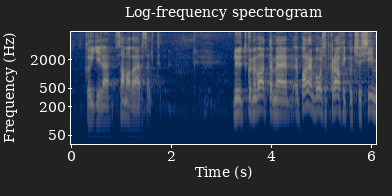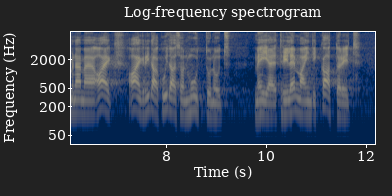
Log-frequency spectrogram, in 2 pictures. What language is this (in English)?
Estonian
